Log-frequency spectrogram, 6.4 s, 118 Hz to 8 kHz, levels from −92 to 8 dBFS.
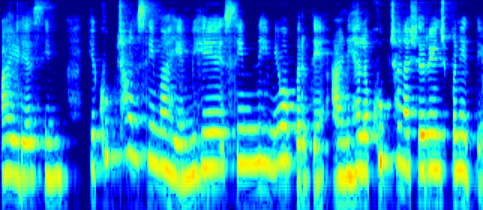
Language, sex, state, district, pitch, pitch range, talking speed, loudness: Marathi, female, Maharashtra, Pune, 270 Hz, 230-300 Hz, 185 wpm, -31 LUFS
